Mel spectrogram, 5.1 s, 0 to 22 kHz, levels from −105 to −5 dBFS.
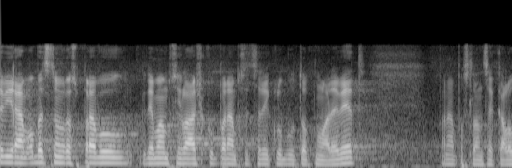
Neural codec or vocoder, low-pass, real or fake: none; 7.2 kHz; real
